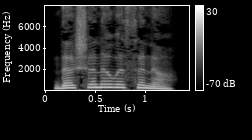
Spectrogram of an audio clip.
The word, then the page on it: ದಶನವಸನ: daśana vasana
